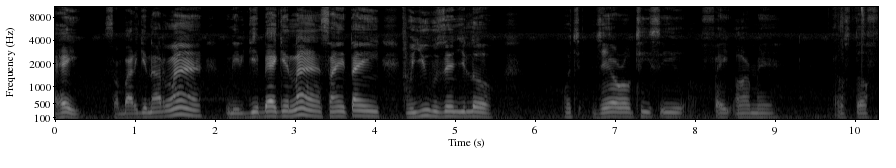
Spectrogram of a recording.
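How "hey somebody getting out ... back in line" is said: normal talking voice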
